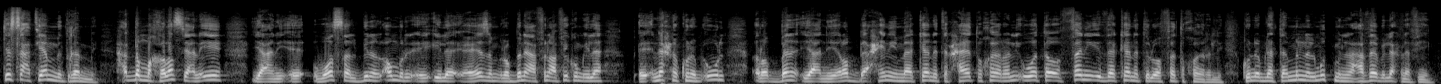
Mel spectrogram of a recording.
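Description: Middle-aged Egyptian male preacher, rapid-fire and fervent, pitched a little high. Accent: Egyptian Arabic. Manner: fervent, storytelling, dips low and soft for quotes. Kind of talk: sermon.

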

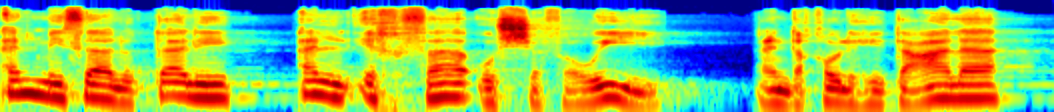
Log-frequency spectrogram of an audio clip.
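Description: A man teaching Quran recitation rules, explaining calmly and chanting the examples slowly. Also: mid-range voice. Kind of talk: tajweed lesson with slow recited examples. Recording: long reverb.

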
